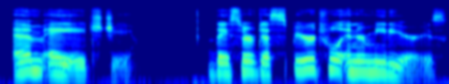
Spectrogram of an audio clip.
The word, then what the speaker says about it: magi: At the top were the priests, later known as the magi, pronounced m ahg.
